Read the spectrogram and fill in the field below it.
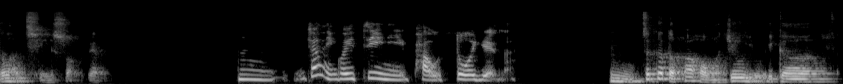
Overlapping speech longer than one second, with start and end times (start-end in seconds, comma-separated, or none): none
